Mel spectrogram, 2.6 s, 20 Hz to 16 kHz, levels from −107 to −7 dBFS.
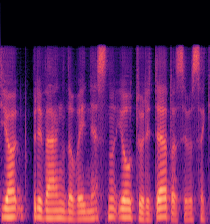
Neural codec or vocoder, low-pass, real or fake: codec, 16 kHz, 0.3 kbps, FocalCodec; 7.2 kHz; fake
